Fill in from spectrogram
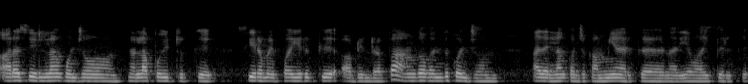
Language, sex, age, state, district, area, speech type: Tamil, female, 18-30, Tamil Nadu, Tiruvannamalai, urban, spontaneous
